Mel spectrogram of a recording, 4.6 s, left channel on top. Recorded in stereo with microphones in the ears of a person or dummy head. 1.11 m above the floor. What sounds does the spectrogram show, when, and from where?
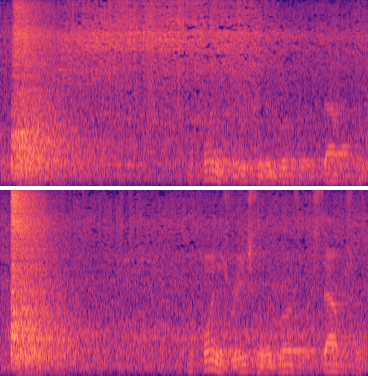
0.1 s a gunshot: 60° right (ahead or behind), 1.3 m
2.3 s a man speaking: 65° right (ahead or behind), 0.6 m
